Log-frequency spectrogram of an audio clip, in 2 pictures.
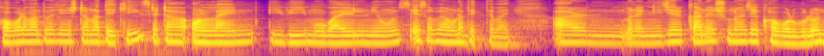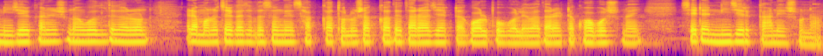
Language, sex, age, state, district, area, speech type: Bengali, male, 18-30, West Bengal, Hooghly, urban, spontaneous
